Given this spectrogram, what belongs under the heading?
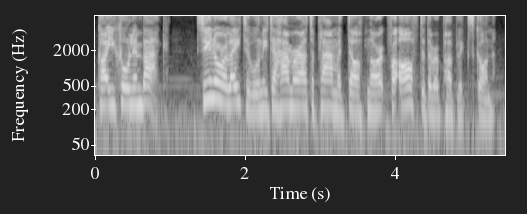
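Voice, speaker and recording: A capable military major from a sci-fi game, acted by a woman. Her voice sits at a middling pitch and she talks plainly, with a dry, wry edge, over background music. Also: quick pace, a bit bright, close to an everyday voice. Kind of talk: video game cutscene acting. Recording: music behind the voice.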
